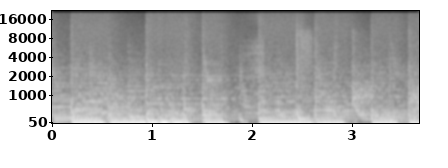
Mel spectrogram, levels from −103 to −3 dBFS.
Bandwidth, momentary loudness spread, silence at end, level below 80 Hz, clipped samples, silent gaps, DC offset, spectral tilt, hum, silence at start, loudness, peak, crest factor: over 20 kHz; 5 LU; 0 s; -16 dBFS; under 0.1%; none; under 0.1%; -5 dB/octave; none; 0 s; -16 LUFS; 0 dBFS; 12 dB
